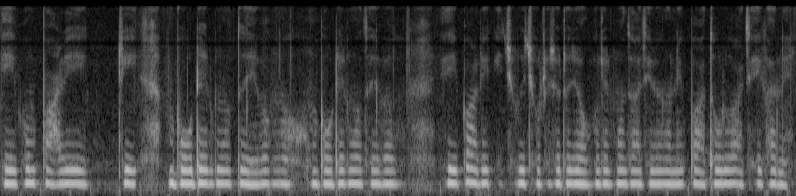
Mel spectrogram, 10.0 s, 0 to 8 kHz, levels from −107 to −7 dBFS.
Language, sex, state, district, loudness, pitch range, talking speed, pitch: Bengali, female, West Bengal, Malda, -40 LUFS, 195-200 Hz, 130 wpm, 195 Hz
